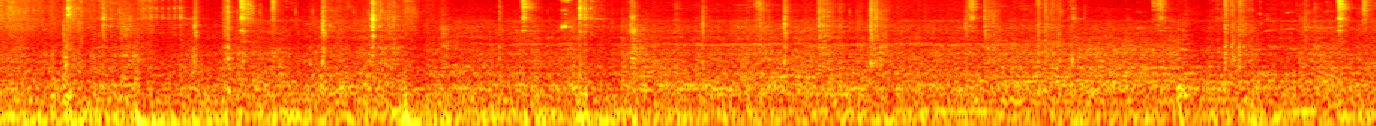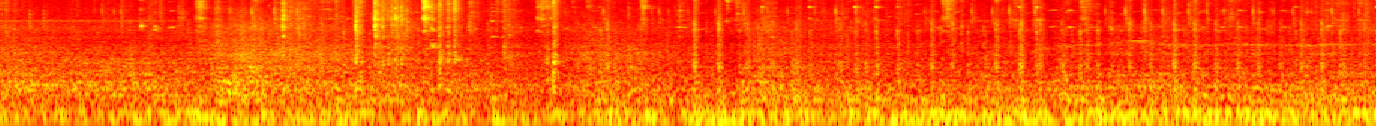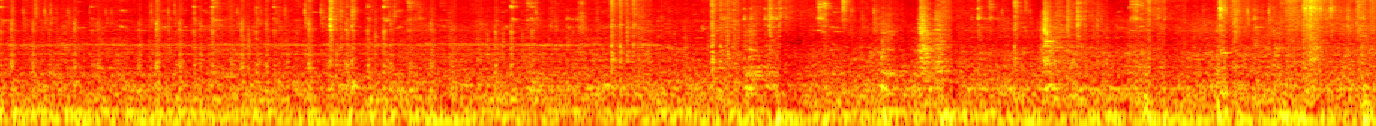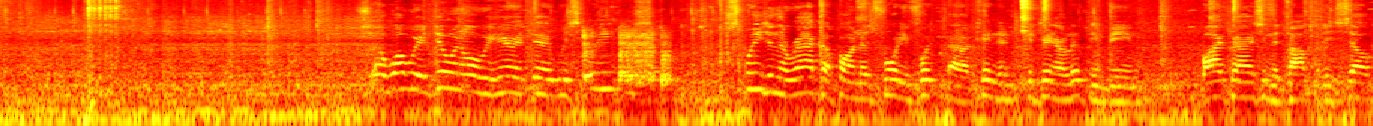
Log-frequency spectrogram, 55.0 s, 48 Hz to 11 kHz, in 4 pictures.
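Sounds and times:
crane machinery rumble: 0.0 - 55.0
rattling and clicking: 0.5 - 48.8.

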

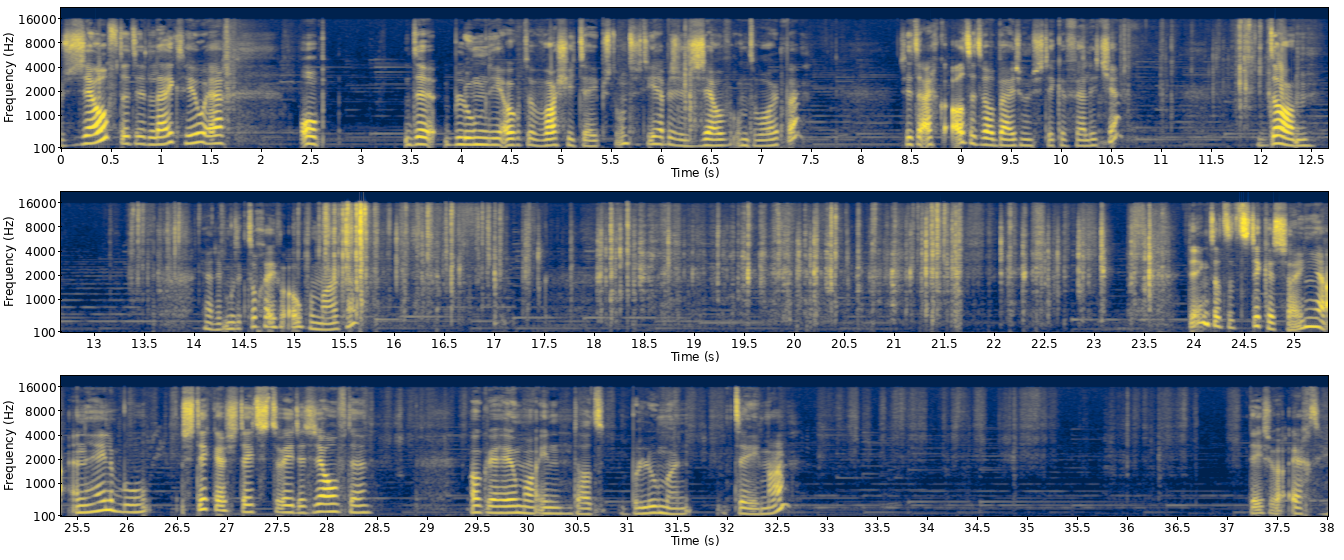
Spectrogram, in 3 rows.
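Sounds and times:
soft background music: 0.0 - 38.0
paper stickers being handled: 10.1 - 12.1, 13.3 - 23.8, 32.9 - 37.1
packaging sleeve crinkling: 10.5 - 12.1, 13.2 - 23.9.

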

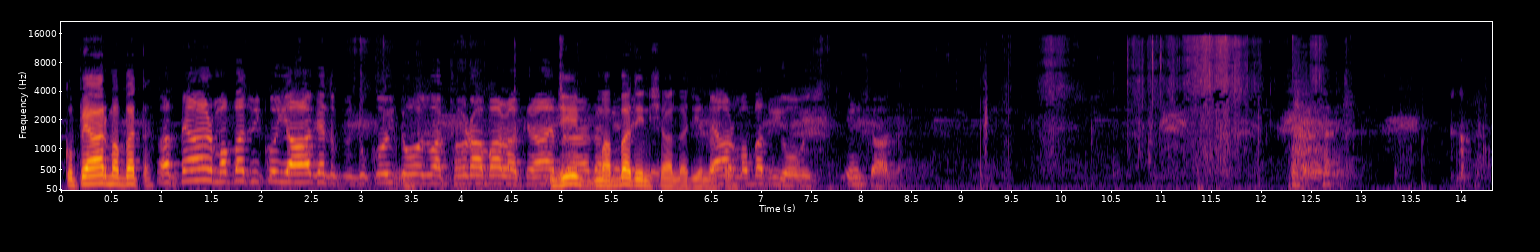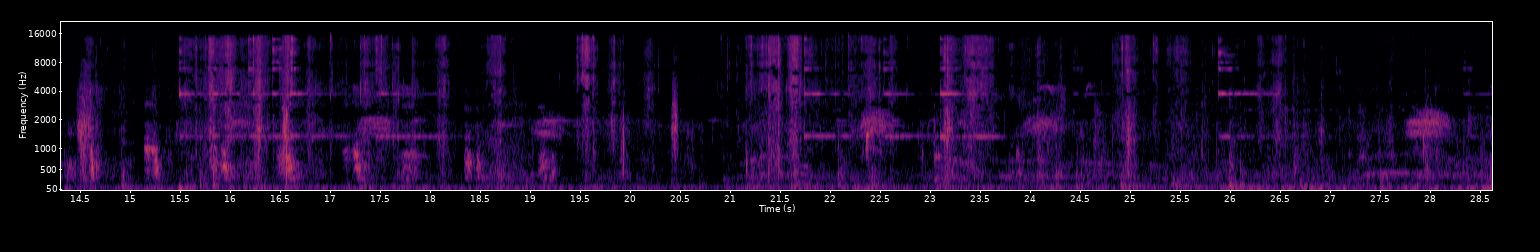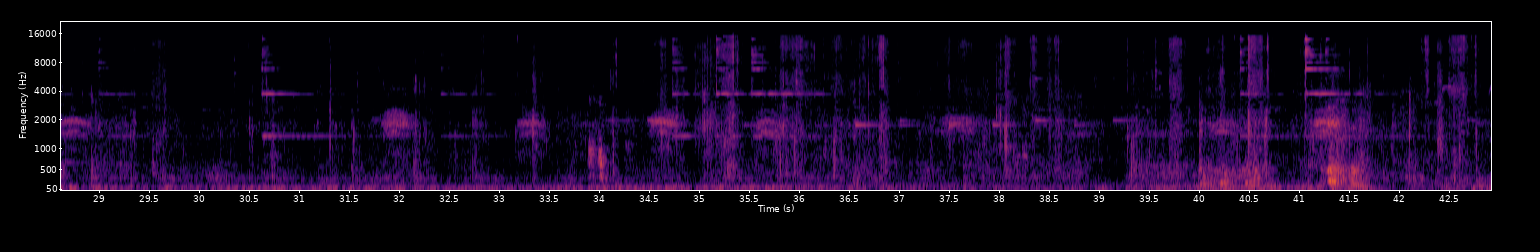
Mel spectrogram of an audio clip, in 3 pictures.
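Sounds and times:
livestock shifting on straw: 9.3 - 12.3, 14.5 - 30.6.

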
